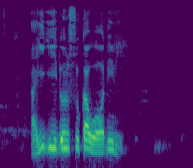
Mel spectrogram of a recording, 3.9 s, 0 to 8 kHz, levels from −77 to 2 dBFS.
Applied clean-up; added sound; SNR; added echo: none; none; none; none.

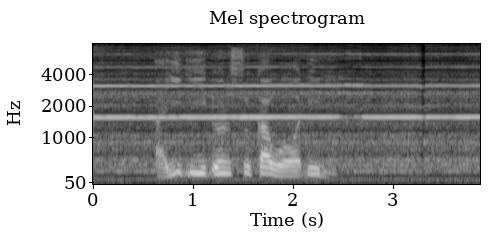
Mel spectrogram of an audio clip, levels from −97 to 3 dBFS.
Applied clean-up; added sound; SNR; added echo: none; Bowed string instrument; 3 dB; none.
